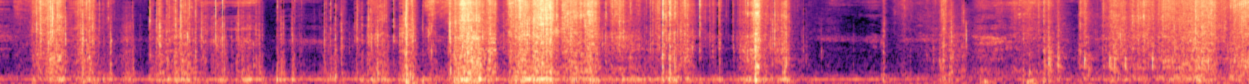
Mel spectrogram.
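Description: Rustling and crinkling handling noise with irregular knocks, under a steady low hum that stops about three quarters of the way through.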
